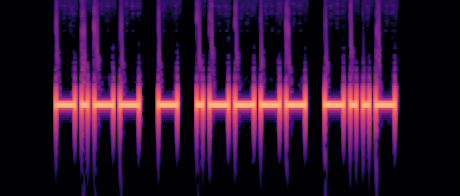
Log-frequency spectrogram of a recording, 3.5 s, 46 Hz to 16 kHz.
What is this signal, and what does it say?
Morse code, heard as a keyed tone, about 25 wpm, 700 Hz. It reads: YT1X
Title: DXCC-100 Call Signs - 4 Characters - Repeated 3x - 25wpm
